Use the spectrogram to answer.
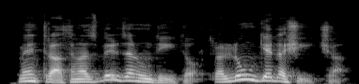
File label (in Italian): "sverza", vocabolario dialettale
